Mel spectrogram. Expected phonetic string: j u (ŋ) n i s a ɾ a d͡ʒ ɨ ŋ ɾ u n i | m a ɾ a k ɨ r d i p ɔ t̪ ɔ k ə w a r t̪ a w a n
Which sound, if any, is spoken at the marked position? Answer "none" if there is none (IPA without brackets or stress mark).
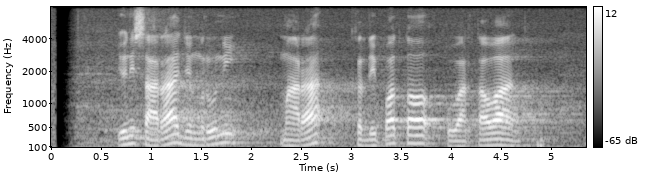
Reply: none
